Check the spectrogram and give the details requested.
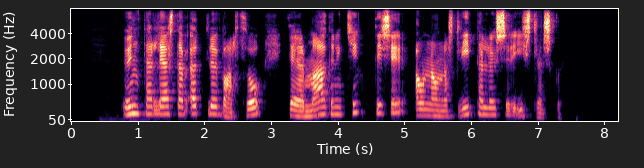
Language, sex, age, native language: Icelandic, female, 60-69, Icelandic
